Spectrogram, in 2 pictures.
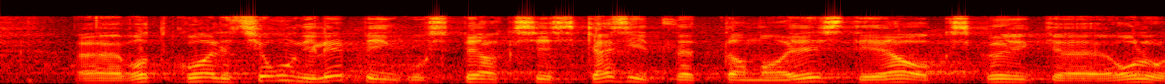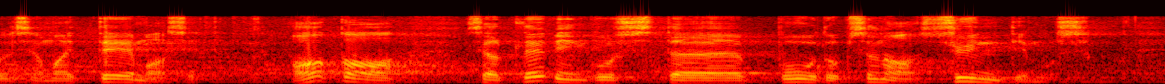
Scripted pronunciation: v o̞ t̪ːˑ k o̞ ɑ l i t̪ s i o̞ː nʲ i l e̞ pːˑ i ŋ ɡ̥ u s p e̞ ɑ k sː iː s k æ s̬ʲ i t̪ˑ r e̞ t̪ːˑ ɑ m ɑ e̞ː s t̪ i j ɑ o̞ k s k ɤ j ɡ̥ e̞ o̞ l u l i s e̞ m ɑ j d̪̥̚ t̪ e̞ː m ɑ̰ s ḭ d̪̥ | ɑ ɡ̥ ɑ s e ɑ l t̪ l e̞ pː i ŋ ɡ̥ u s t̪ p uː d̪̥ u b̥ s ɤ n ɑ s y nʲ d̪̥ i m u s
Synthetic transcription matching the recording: v o̞ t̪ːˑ k o̞ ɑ l i t̪ s i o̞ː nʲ i l e̞ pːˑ i ŋ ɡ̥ u s p e̞ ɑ k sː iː s k æ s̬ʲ i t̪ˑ l e̞ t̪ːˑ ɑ m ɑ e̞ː s t̪ i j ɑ o̞ k s k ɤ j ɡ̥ e̞ o̞ l u l i s e̞ m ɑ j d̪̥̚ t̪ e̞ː m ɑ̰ s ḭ d̪̥ | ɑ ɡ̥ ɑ s e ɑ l t̪ l e̞ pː i ŋ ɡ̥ u s t̪ p uː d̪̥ u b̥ s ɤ n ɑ s y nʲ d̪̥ i m u s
